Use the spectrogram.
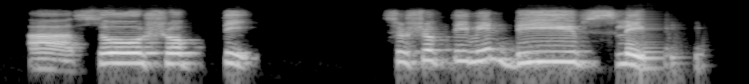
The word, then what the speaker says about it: Sushupti: Sushupti. May be difficult for you to pronounce. Sushupti.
